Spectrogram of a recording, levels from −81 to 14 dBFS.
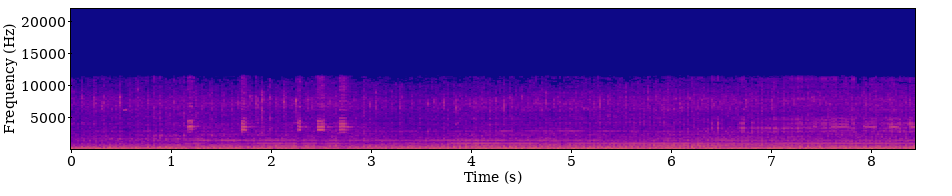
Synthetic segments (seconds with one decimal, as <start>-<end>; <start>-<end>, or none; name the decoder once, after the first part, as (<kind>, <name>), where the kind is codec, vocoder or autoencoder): none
